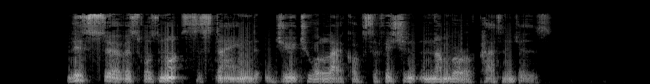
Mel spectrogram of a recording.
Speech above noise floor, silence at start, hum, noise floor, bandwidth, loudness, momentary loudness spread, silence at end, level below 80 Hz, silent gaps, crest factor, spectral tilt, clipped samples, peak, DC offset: 49 dB; 0.65 s; none; -76 dBFS; 11.5 kHz; -26 LUFS; 15 LU; 1 s; -58 dBFS; none; 22 dB; -3 dB/octave; under 0.1%; -6 dBFS; under 0.1%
